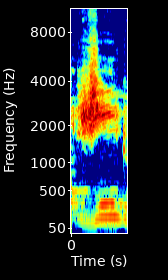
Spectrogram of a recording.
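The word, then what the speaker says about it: read: number D को देखें इसकी स्पेलिंग तो वही रीड वाली है लेकिन इसको हम यहां पर जो प्रोनाउंस करते हैं तो इसकी प्रोनंसिएशन वो रेड बन जाती है जॉली रेड अ बुक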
